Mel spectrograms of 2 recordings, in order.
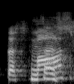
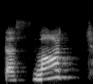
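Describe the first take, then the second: First: The consonant after tasma is an s sound. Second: The consonant after tasma is a ch sound. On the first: The speaker calls it wrong. "ತಸ್ಮಾಸ್ ಅಂತ ಹೇಳ್ಬೇಡಿ ಅಲ್ಲಿ" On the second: The speaker calls it right. "ತಸ್ಮಾಚ್ ಚ ಸಣ್ಣ ಚ ಬರುತ್ತೆ"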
